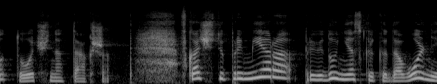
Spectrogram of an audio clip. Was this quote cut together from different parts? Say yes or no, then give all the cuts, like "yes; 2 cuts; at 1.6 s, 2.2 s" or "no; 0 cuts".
no; 0 cuts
